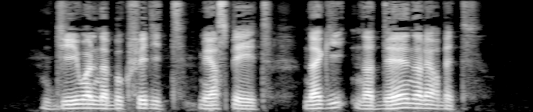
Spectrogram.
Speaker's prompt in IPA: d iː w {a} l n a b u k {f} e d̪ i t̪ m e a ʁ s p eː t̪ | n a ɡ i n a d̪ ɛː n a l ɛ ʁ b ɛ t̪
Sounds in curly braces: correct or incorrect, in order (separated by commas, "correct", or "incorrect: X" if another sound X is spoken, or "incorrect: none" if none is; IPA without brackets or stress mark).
correct, correct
